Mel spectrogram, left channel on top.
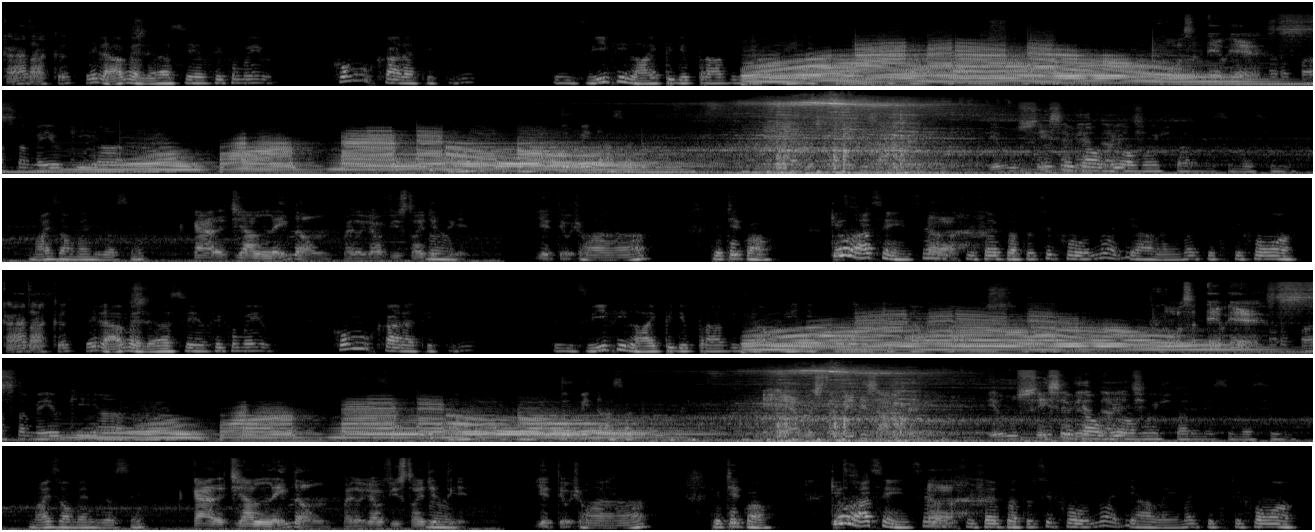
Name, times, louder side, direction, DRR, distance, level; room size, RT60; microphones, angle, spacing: voice 1, 0.0-0.7 1.3-1.4 9.8-10.1 11.5-13.3 20.7-22.5 23.0-24.5 28.1-30.9 31.5-32.3 33.1-33.6 34.3-34.4 35.5-36.1, right 3 dB, 70° right, 0.9 m, -38 dB
voice 2, 0.8-2.7 3.3-4.7 5.5-11.0 12.7-14.9 16.5-19.5 23.5-26.0 26.5-27.6 30.4-30.8 32.0-32.7 33.3-33.9 34.5-39.1, equal, 15° right, 1.1 m, -38 dB
sound 1, 7.4-23.9, left 1 dB, 45° left, 0.8 m, -31 dB
Train, 16.4-31.2, left 4 dB, 85° left, 0.9 m, -33 dB
2.5 x 2.2 x 2.5 m
head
